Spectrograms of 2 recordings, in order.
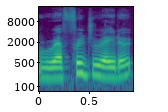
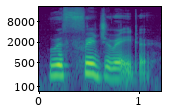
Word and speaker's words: refrigerator: look at this carefully the first part is not pronounced as ra it's not refrigerator you would say refrigerator okay now this word has five syllables it has five parts so this is the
